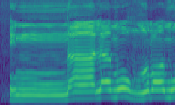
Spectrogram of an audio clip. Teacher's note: غین میں قلقلہ بھی نہیں کرنا اور انا میں غنہ بھی کرنا ہے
